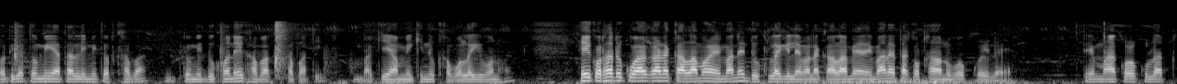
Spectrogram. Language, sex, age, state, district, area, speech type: Assamese, male, 45-60, Assam, Dibrugarh, rural, spontaneous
